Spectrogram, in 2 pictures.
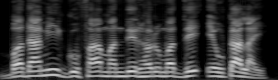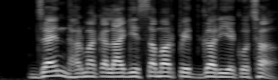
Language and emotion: Nepali, neutral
